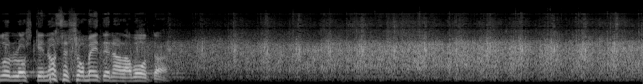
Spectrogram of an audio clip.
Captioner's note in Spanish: Aplausos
